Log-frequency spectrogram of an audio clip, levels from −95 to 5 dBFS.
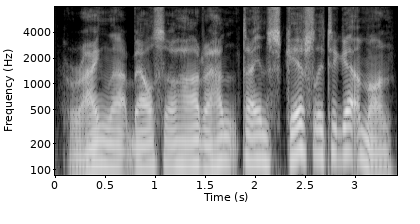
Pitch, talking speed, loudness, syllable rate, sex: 105 Hz, 225 wpm, -16 LUFS, 4.8 syllables/s, male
